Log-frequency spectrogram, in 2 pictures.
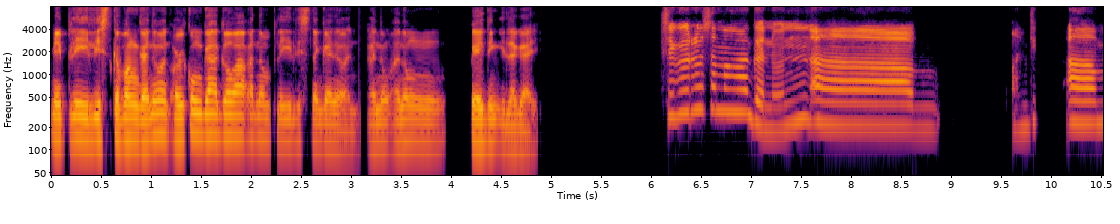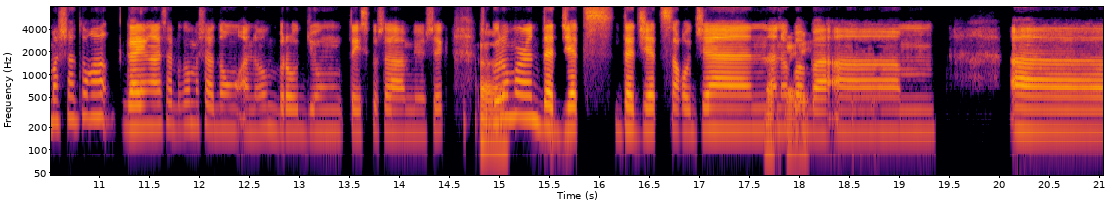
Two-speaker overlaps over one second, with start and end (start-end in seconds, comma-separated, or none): none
